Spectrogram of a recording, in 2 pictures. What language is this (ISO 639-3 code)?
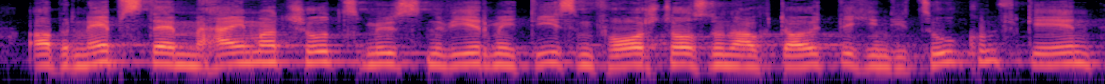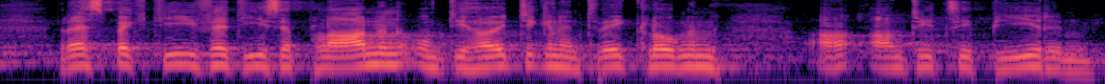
gsw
